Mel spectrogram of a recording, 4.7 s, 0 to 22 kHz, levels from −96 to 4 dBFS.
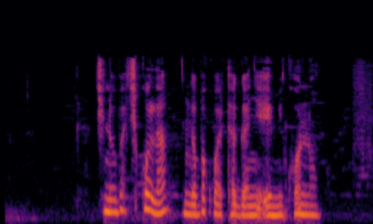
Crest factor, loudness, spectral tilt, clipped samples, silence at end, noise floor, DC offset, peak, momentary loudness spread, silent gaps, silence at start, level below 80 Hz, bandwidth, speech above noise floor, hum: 18 dB; -32 LUFS; -6 dB/octave; under 0.1%; 0.65 s; -78 dBFS; under 0.1%; -16 dBFS; 5 LU; none; 1.2 s; -66 dBFS; 8 kHz; 47 dB; none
